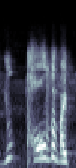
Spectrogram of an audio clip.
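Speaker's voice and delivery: high, loud, indignant yelling; shouted, incredulous comic outrage; outraged confrontation. Retold or imitated. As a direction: re-enact blowing up at a girlfriend in disbelief. Retold quarrel with his girlfriend.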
